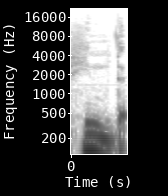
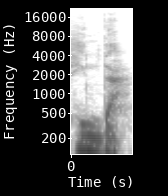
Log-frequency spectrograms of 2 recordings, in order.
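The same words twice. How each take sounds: First: The name stops before its final sound. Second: The name is said with its final sound. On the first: The speaker calls it wrong. "It's not Hinda" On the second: The speaker calls it right. "You have to always say the last letter"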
